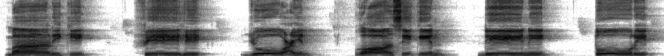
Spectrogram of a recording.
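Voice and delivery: slow, high chanted reading of Arabic words; a teacher chanting a tajwid example list; slow Quran recitation. Shown as a demonstration. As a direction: recite each word with long vowels drawn out. Teacher recites the full word list.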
